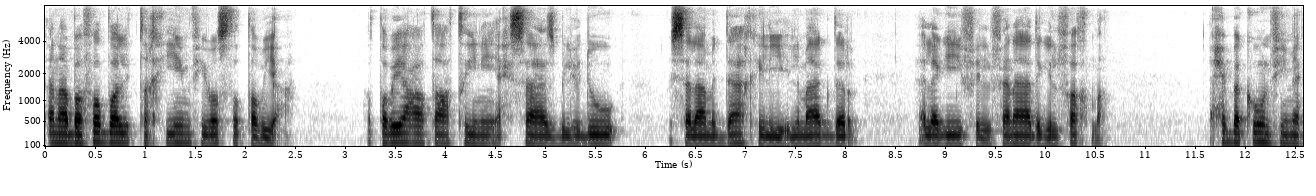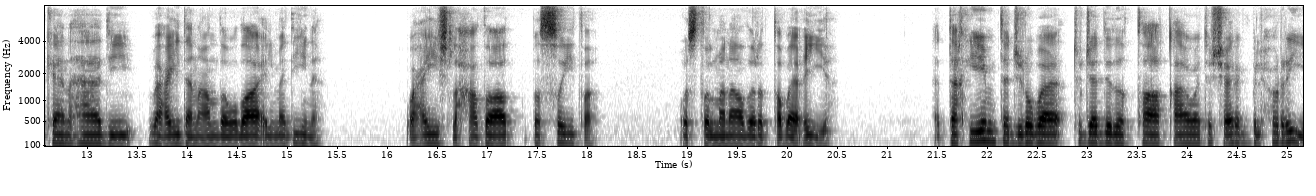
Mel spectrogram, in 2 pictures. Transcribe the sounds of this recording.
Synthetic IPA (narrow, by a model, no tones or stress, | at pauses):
ʔanabɑfɑðˤːɨlɪt̪ːaxjiːmfiwɑsˤt̪ˤɨt̪ˤːɑbiːʕa̰ | ʔɨt̪ˤːɑbiːʕat̪ɑʕt̪ˤiːniʔɪħsaːsbɪlhʊd̪uːʔ | wɪsːalaːmad̪ːaːxɪliʔɪlːimaʔaɡd̪ɑɾˤ | ʔa̰laɡiːfilfanaːd̪ɪɡalfaxma | ʔaħabːʔakuːnfimakaːnɦaːd̪ibaʕiːd̪anʕand̪ˤɑwd̪ˤɑːʔɪ̰lmad̪iːna | wʔaʕiːʃlɑħɑðˤɑːt̪̚bɑsiːt̪ˤɑ | wɑsˤt̪ˤɑlmɑnɑːðˤɨɾɑt̪ˤːɑbiːʕɪjːa | ʔɪt̪ːaxjiːmt̪ad͡ʒɾɪbat̪ʊd͡ʒad̪ːɪd̪ɨt̪ˤʰːɑːqɑwɪt̪ɪʃʕɪɾak̚bɪlħʊrːɪjːa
